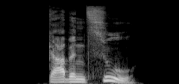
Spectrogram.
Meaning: first/third-person plural preterite of zugeben
- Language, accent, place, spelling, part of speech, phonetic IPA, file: German, Germany, Berlin, gaben zu, verb, [ˌɡaːbn̩ ˈt͡suː], De-gaben zu.ogg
